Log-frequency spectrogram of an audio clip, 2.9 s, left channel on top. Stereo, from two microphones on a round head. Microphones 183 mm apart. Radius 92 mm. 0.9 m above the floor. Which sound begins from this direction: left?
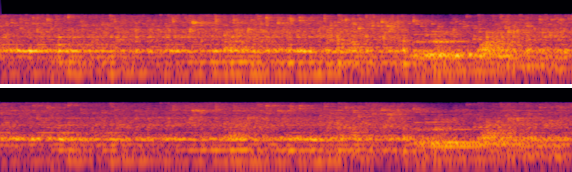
Running water, at 0.0 s.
